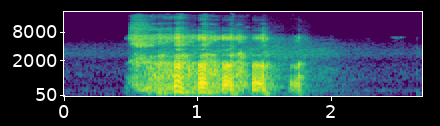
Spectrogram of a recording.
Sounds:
Laughter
